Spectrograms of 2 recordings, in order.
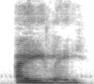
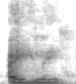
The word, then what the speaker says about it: Ailey: So it is Ailey. I keep wanting to say Elay, but it's Ailey.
